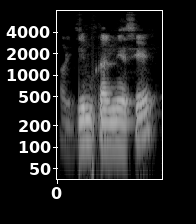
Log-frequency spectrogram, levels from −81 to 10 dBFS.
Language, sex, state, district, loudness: Hindi, male, Bihar, Samastipur, -23 LUFS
